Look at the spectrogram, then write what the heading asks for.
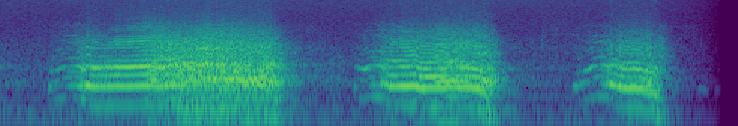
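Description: A brown bear gives three moaning, groaning calls, each shorter than the last, with a rough, harmonic tone that swells and fades over about four seconds.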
